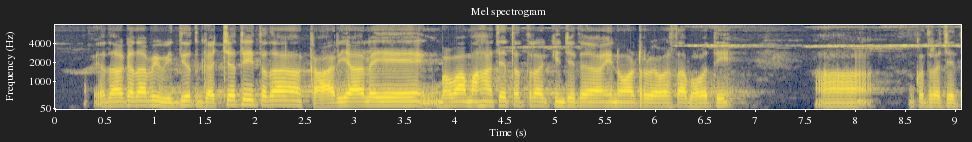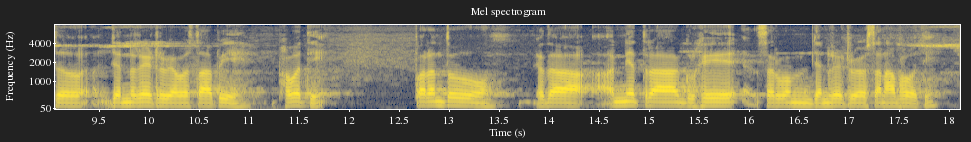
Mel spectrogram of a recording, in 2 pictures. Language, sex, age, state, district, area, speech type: Sanskrit, male, 45-60, Karnataka, Shimoga, urban, spontaneous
